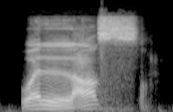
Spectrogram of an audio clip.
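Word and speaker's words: wal asr (والعصر): Tinggal sedikit tadi cuman wal asr itu dipanjangkan wal asr.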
